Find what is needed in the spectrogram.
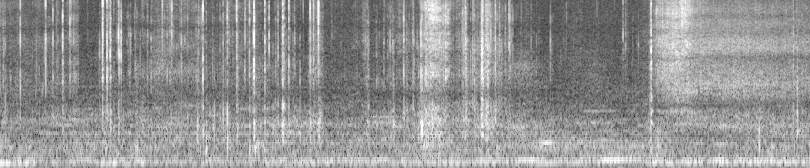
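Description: Thin plastic sheet faintly crinkling and rustling in short bursts with small clicks as it is peeled off a thawed paratha.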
